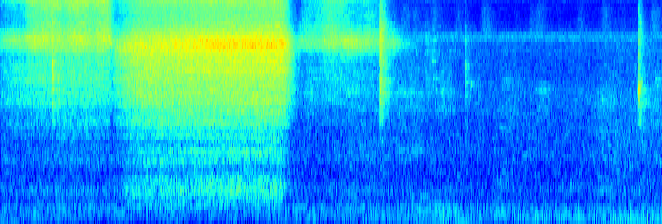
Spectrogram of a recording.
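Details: Russell's viper caught in Coimbatore, a deadly venomous snake, produces a strong drawn-out hiss lasting several seconds after shorter earlier puffs, followed by quiet with a few faint clicks and knocks.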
